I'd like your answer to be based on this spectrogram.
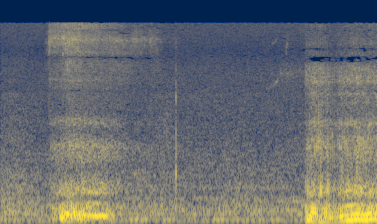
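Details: Pitbull dog snoring loudly enough to wake owner: two loud, rumbling snoring breaths with quieter breathing between; dog snoring.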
